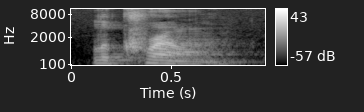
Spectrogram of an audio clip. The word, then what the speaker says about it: LaCrone: That's Jerry LaCrone, is how you say his name.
